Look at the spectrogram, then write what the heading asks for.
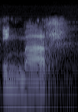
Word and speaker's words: Ingmar: My real name in real life is Ingmar, instead of Gengar. It rhymes.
